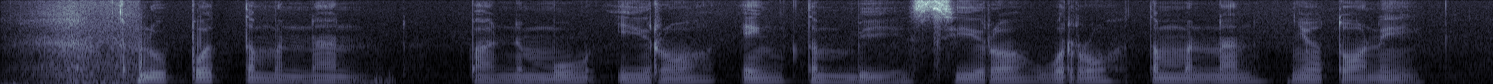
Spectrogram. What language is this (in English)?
Javanese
